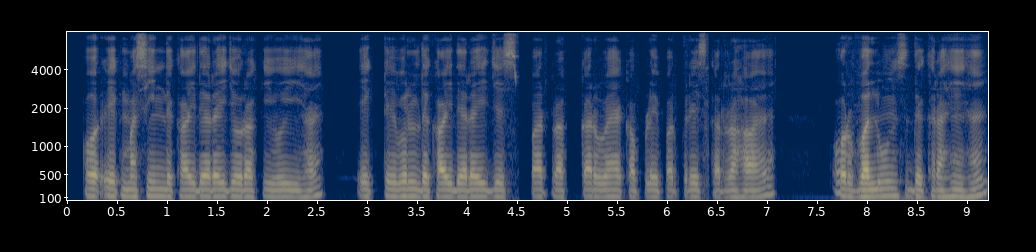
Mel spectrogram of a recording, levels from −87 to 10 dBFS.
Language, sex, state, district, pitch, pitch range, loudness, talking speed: Hindi, male, Uttar Pradesh, Hamirpur, 120 Hz, 115-120 Hz, -29 LUFS, 195 wpm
